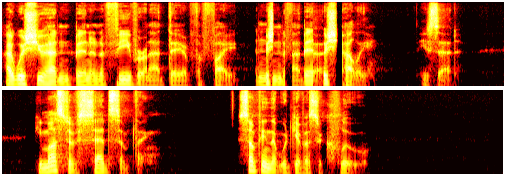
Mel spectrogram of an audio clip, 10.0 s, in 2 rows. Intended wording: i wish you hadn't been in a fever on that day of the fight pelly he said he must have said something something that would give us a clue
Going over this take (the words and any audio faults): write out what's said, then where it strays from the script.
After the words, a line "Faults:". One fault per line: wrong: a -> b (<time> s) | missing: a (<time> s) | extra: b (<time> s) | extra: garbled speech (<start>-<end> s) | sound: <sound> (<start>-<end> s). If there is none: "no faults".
i wish you hadn't been in a fever that day of the fight [garbled] pelly he said he must have said something something that would give us a clue
Faults:
missing: on (1.4 s)
extra: garbled speech (2.5-3.4 s)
